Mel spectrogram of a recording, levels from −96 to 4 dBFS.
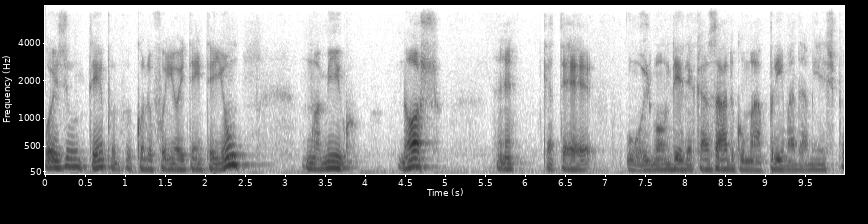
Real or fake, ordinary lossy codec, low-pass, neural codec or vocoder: real; Opus, 24 kbps; 7.2 kHz; none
